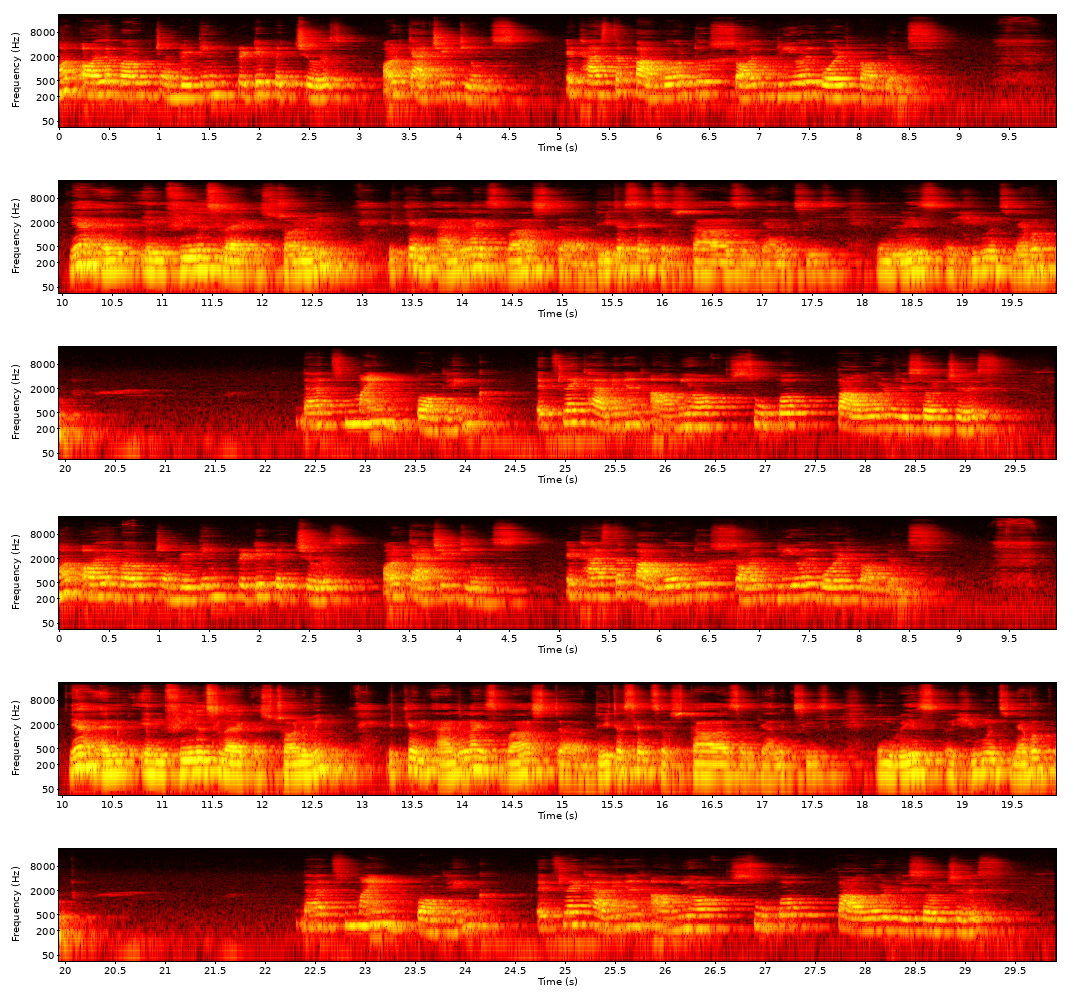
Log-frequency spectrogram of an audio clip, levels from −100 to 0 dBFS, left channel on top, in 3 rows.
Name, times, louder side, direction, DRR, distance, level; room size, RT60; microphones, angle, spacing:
voice 1, 0.0-2.8 3.2-4.6 5.1-8.7 22.4-24.1 24.7-27.3 27.7-29.3, left 2 dB, 20° left, 0 dB, 0.4 m, -32 dB
voice 2, 9.4-9.7 10.1-12.7 13.0-19.8, right 2 dB, 45° right, 3 dB, 0.4 m, -31 dB
3.9 x 2.7 x 3.0 m, 1.1 s
head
